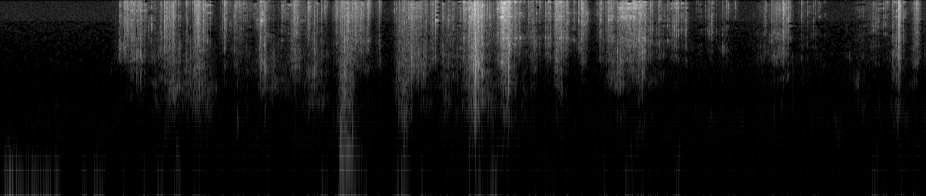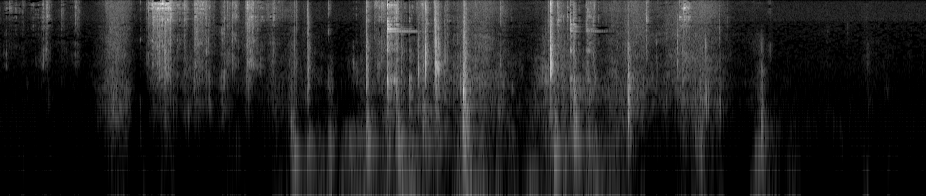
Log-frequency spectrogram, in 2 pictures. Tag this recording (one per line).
door
key
keyring
unlock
